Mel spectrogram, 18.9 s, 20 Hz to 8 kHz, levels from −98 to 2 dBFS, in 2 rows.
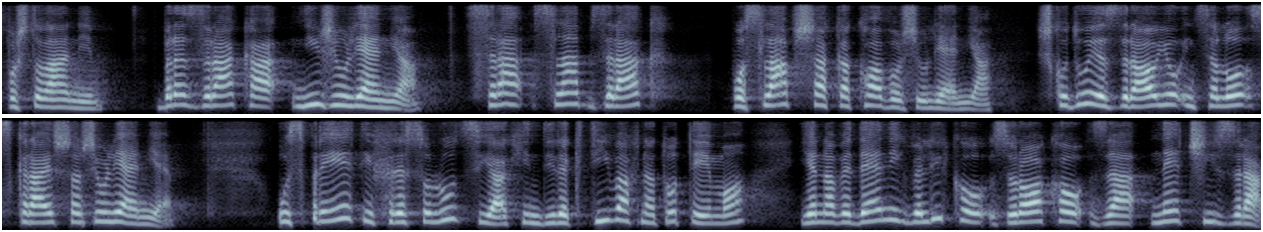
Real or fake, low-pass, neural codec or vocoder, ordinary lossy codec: fake; 7.2 kHz; codec, 24 kHz, 0.9 kbps, DualCodec; none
